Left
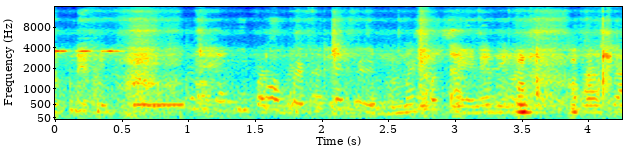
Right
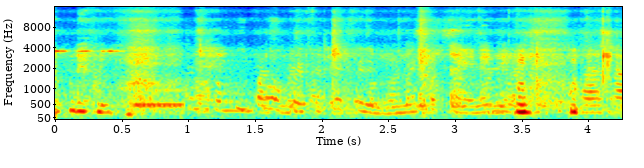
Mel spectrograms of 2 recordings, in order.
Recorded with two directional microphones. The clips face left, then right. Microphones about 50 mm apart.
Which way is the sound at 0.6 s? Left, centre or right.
Left.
